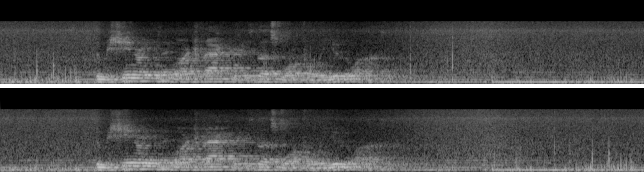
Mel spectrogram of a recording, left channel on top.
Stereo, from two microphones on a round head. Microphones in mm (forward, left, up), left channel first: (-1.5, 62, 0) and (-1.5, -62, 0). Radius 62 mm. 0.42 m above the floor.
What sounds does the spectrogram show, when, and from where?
1.0 s a man speaking: 30° left (ahead or behind), 5 m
